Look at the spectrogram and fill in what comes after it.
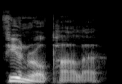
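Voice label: "funeral parlour", British English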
